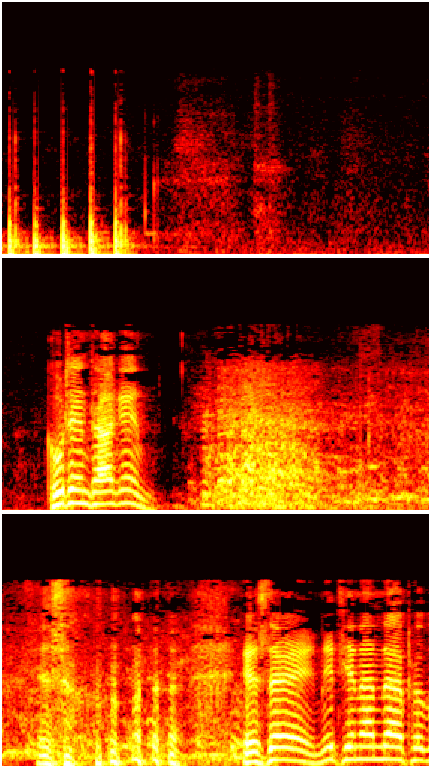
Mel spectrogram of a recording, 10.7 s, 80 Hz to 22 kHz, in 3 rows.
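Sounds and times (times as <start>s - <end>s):
firm knocking on a door: 0.0s - 1.2s
speech: 4.0s - 4.9s, 7.4s - 10.6s
laughter: 5.1s - 9.4s.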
